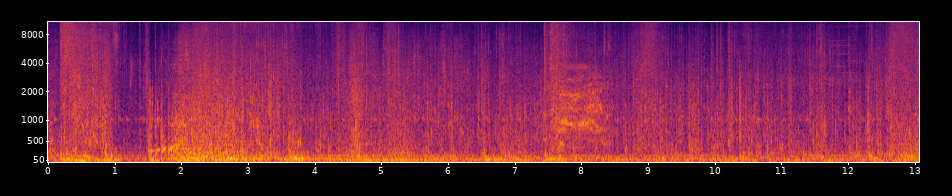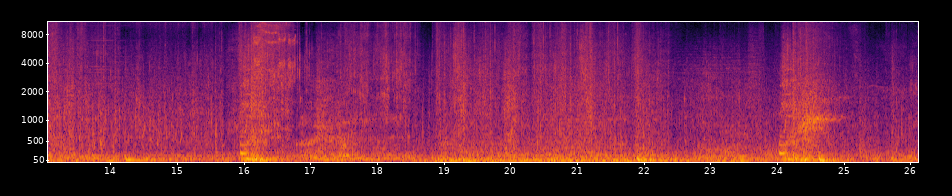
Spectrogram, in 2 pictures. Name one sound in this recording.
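Heavy footsteps of a large creature thud steadily.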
